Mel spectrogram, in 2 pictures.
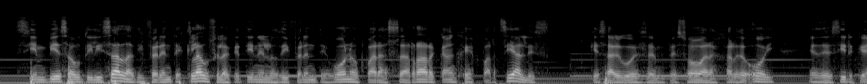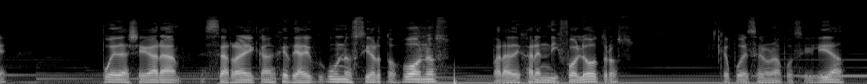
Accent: Argentina; somos argentinos

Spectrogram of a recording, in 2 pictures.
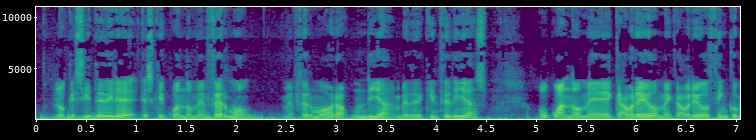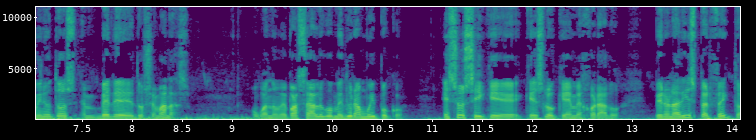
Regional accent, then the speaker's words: Spain; nacido y crecido en España

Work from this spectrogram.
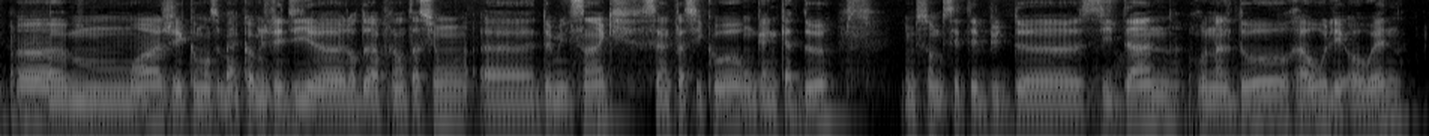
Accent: Brussels, Brussels-Capital Region, Belgium; ici on est belge

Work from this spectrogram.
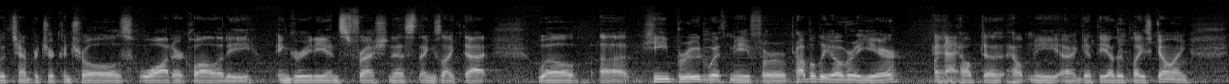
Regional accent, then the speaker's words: Florida, United States; born or raised there; moved away as an adult; also born or lived in New Jersey / California / Oregon / Washington; now in Sebastian, United States

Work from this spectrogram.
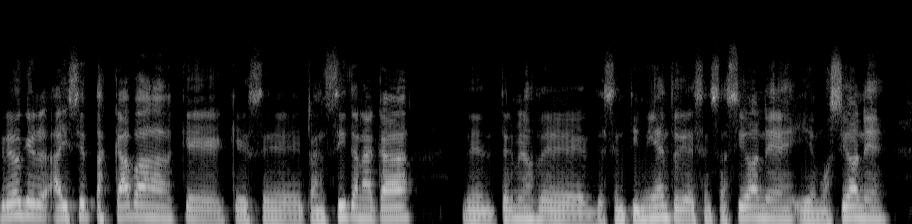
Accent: Chile; ese mundo distinto que tenemos los chilenos

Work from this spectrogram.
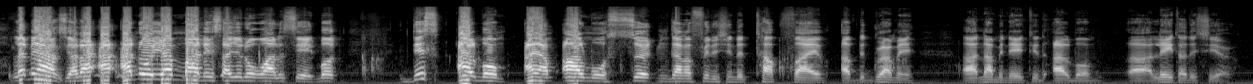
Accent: Jamaica; I'm a Jamaican

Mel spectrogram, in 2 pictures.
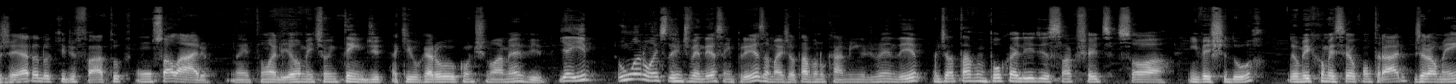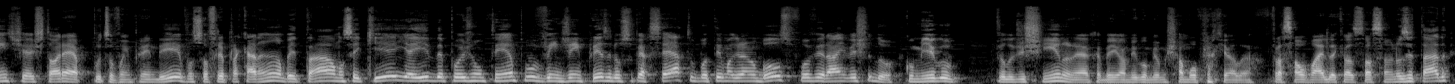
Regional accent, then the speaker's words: Rio de Janeiro, Brazil; moved away as an adult; eu sou carioca, nasci no Rio de Janeiro, morei lá quase toda a minha vida, até dois anos atrás

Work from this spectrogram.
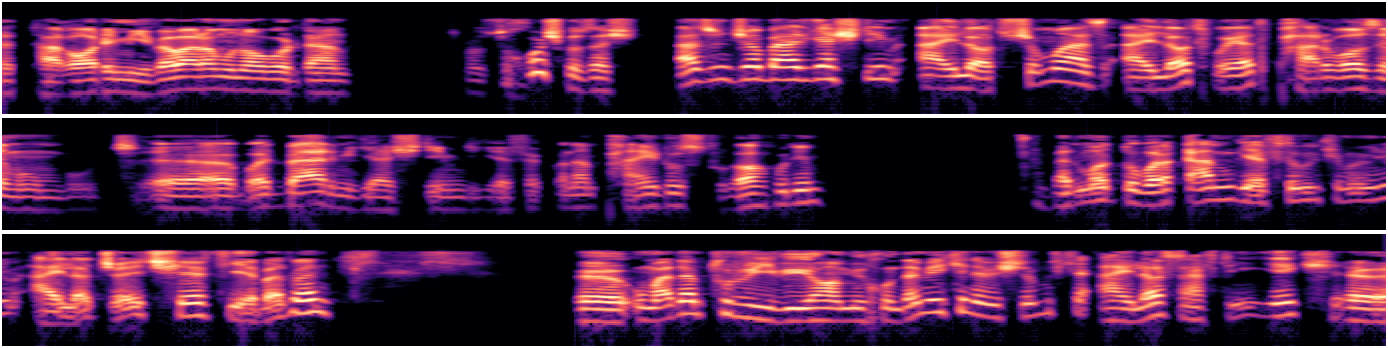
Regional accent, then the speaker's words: Iran; ما ایرانی هستیم

